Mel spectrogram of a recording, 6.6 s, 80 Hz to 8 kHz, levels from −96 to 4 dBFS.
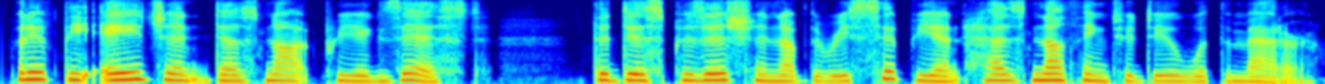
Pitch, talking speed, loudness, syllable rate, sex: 200 Hz, 180 wpm, -19 LUFS, 4.9 syllables/s, female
